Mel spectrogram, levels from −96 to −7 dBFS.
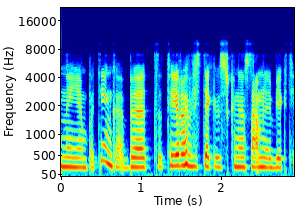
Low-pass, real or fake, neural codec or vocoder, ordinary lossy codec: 7.2 kHz; real; none; Opus, 32 kbps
